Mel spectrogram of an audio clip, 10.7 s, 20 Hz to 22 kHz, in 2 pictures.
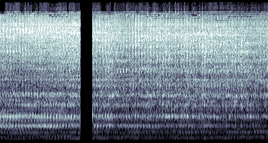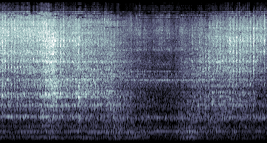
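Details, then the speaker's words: Woodturning on a lathe, tool moving from sound wood into a heavily cracked section about 5/8 in thick: steady rasping cut thins and lightens as it crosses the crack, and a chunk breaks out. "Oh, and you can tell already that there was a crack, because here is a piece that flew out."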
